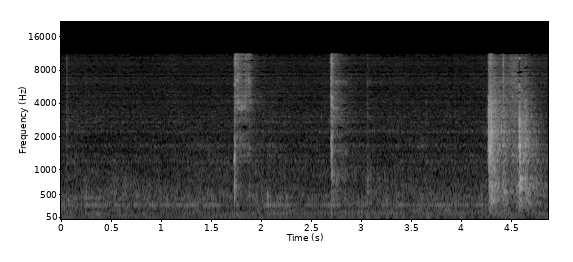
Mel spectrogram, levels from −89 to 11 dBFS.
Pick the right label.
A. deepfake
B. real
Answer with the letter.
A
